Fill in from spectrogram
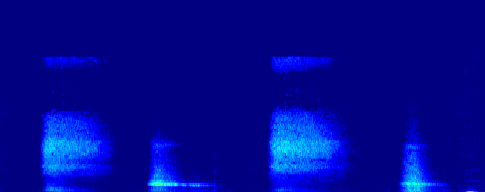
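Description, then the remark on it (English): Two slow, deep breath cycles, each a hissy inhale through the nose followed by a softer, lower exhale through the mouth, fairly quiet with brief pauses between, ending on a small puff. “Take deep breaths in through your nose and out through your mouth.”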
